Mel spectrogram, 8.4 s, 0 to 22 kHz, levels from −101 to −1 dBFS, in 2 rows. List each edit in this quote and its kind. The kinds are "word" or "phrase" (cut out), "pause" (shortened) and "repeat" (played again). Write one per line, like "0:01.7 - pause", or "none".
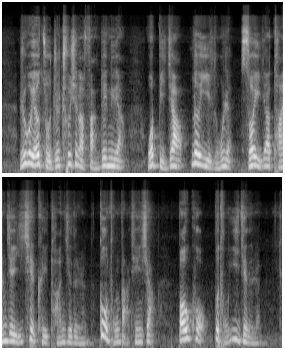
0:03.5 - pause
0:05.6 - pause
